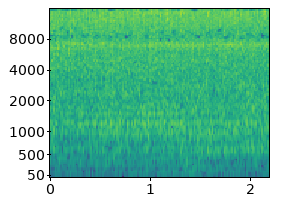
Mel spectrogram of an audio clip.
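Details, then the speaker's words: 1992 Lexus ES300 after ECU change, new cap and rotor, cleaned throttle body, new air and fuel filters, catalytic converter, Y-pipe and oil change: quiet, steady idle with no misfire, stumble or shake. "check out the engine I swear God not a single misfire like you can even listen she's pouring bro she is pouring not a single jerk"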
